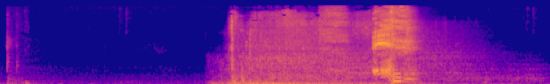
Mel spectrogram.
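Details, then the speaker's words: Quiet room, then a loud burst ending in a sharp explosive sneeze during a bout of many sneezes attributed to allergies. "oh my God at least I'm sneezing a lot today and not tomorrow cuz if I was cooking I'm sneezing this much that'd be disgusting"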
